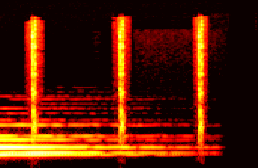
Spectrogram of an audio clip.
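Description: Windows alert chime sounding as a warning dialog box opens, a single pitched tone fading away over about two seconds. Three sharp mouse clicks sound over it.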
